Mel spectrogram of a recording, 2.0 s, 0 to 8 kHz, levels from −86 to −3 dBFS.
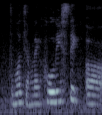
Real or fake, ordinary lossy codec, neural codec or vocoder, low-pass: real; none; none; 7.2 kHz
